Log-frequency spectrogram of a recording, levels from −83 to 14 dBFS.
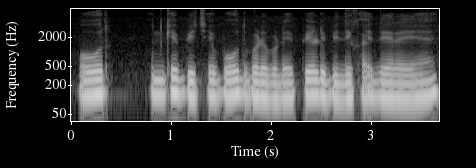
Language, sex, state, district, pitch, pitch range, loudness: Hindi, male, Uttar Pradesh, Saharanpur, 125 Hz, 115-130 Hz, -15 LUFS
